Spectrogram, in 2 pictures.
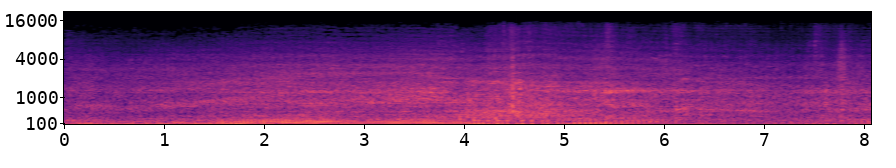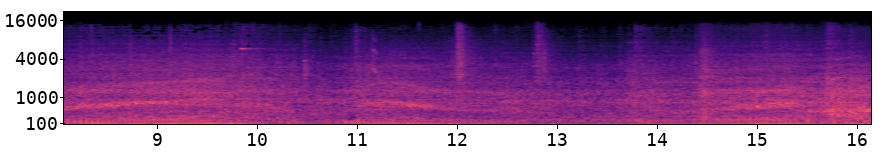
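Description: Honda CG 150 Titan motorcycle's single-cylinder four-stroke engine running as it is ridden slowly at low speed, the revs rising and falling. There are a few sharp clicks along the way.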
